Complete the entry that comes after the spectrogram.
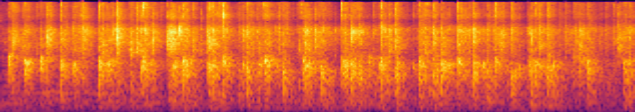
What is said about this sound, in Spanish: Un aplauso por favor para las personas que están aquí.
